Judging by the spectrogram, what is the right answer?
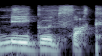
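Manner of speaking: put-on speaking English with a light Hungarian accent. Retelling what a woman following the speaker said, in a Hungarian accent. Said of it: "in her little Hungarian accent".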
